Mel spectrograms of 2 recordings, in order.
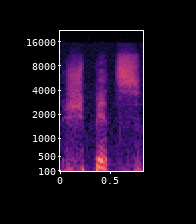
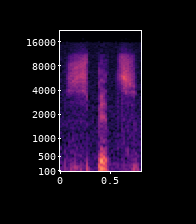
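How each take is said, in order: First: "Spitz" with an initial sh sound, as shpits; "Spitz" opening on a hushing sh; German-style Spitz. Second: "Spitz" with a plain s, as spits; "Spitz" opening on s, not sh; alternative pronunciation. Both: Shown as a demonstration. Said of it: "also pronounced Spitz".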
